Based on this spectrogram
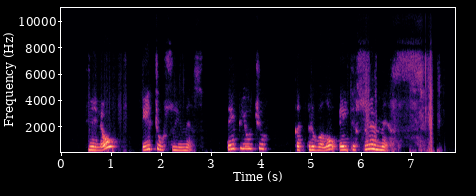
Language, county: Lithuanian, Panevėžys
